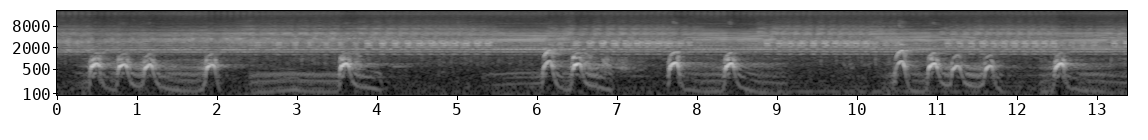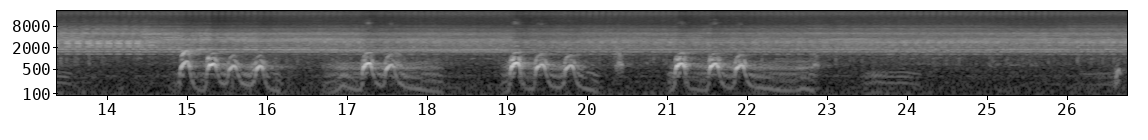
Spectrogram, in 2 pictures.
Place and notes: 中路坑, 桃米里 - Cicada and Dogs
Cicada sounds, Dogs barking
Zoom H2n MS+XY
